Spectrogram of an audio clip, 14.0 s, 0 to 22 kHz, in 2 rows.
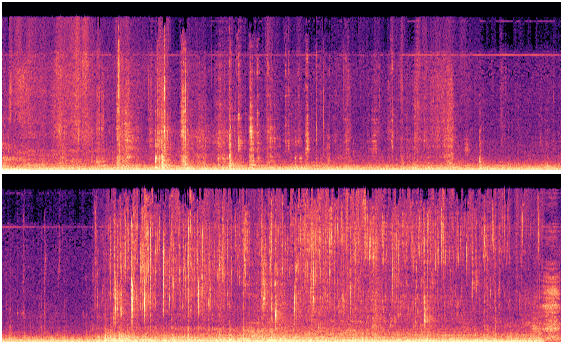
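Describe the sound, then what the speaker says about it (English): Coolant draining out of a radiator hose on a 1992-1996 Toyota Camry 2.2L I4, a continuous splashing, pattering liquid stream that grows heavier partway through, steady and close over a low hum. "Now the majority of our coolant drained out."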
